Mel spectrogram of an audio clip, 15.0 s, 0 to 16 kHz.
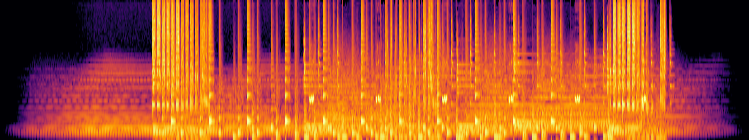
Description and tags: a mix of hard and soft. yamaha dx7 chords over FM drums and synth
dx7, distorion, ableton, keys, yamaha, fast, digitopia-miniatures-competition, synth, operator, drum, fm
